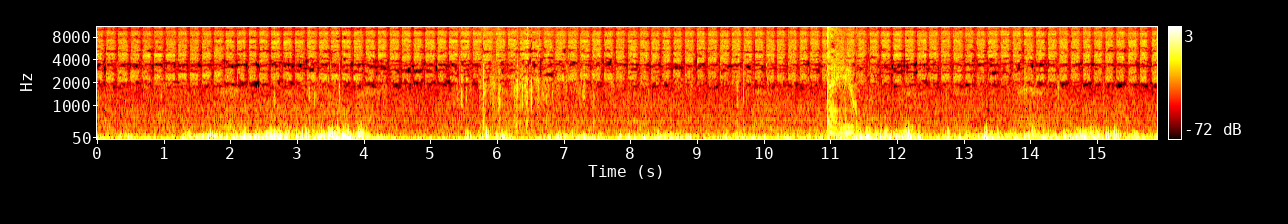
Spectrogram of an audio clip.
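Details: A cicada in Pas-de-Calais, France, sings a steady, high, finely pulsed buzz that carries through the whole recording.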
